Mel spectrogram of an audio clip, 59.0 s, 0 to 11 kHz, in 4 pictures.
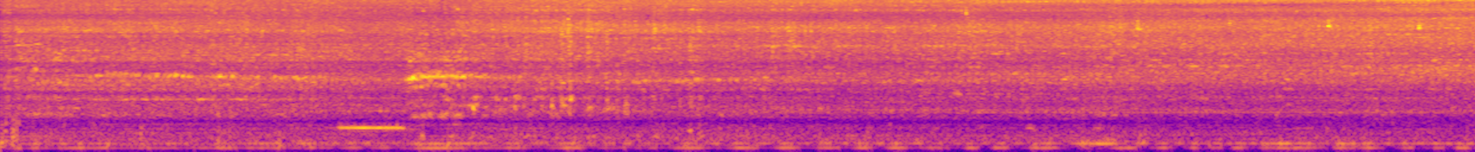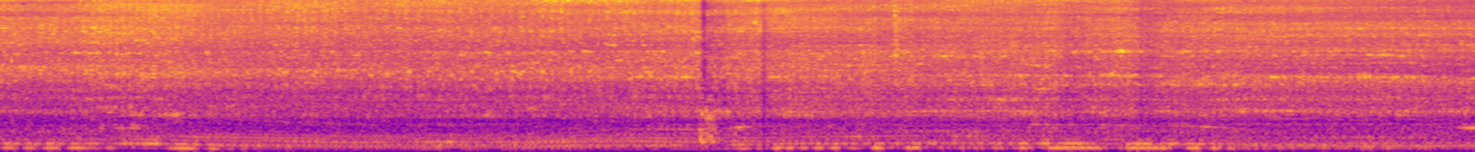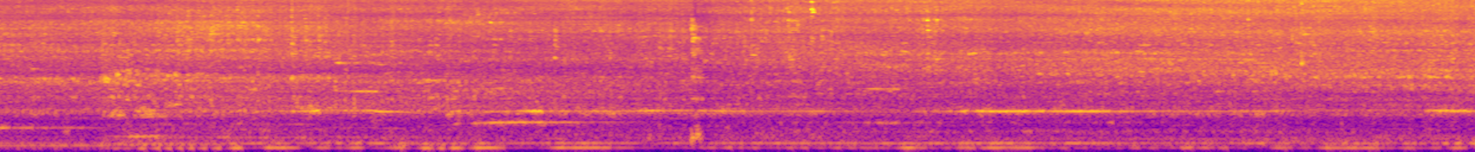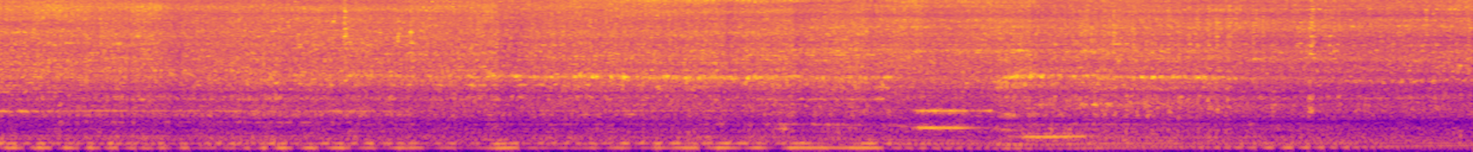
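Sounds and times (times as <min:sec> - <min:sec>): bulldozer diesel engine running: 0:00.0 - 0:58.9
faint high squeals: 0:00.5 - 0:05.4, 0:19.5 - 0:56.9.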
